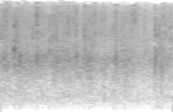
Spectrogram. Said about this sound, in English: Somebody want to clap for our elder people? You want to clap for the lifers? It's awesome to have lifers in the church.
